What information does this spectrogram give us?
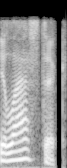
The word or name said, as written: elastic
